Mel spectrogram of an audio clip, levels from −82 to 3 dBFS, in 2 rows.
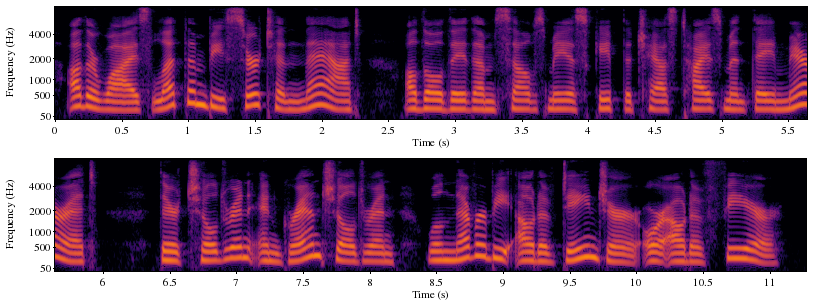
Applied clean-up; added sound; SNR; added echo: none; none; none; none.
